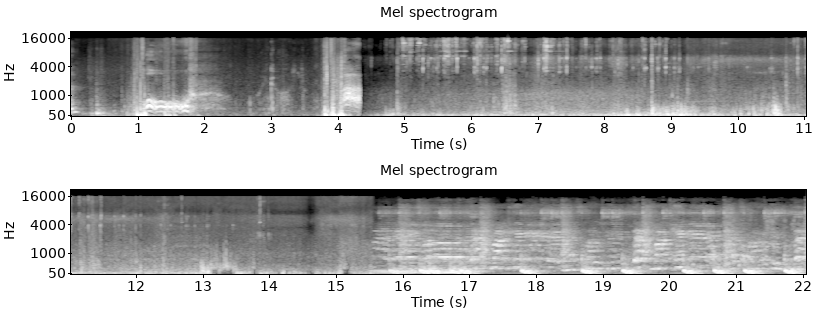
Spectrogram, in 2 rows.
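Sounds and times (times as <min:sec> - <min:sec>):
keys jangling: 0:04.5 - 0:14.1.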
